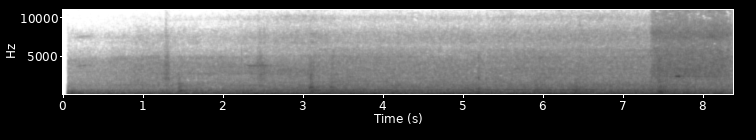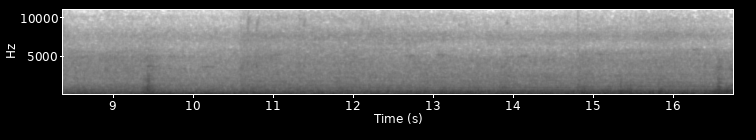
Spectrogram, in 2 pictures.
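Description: Steady running rumble of a moving train, heard from on board, with a brief hiss a little under halfway through.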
